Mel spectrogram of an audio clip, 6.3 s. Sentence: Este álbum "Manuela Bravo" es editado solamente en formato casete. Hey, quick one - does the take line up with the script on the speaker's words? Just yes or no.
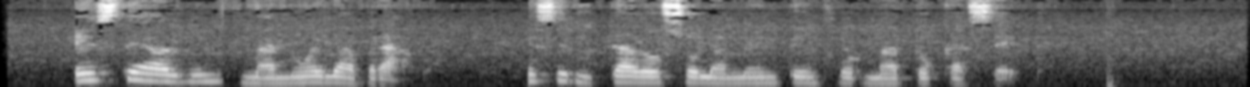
yes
